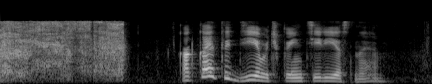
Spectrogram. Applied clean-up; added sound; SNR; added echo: none; Tearing; 2 dB; none.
